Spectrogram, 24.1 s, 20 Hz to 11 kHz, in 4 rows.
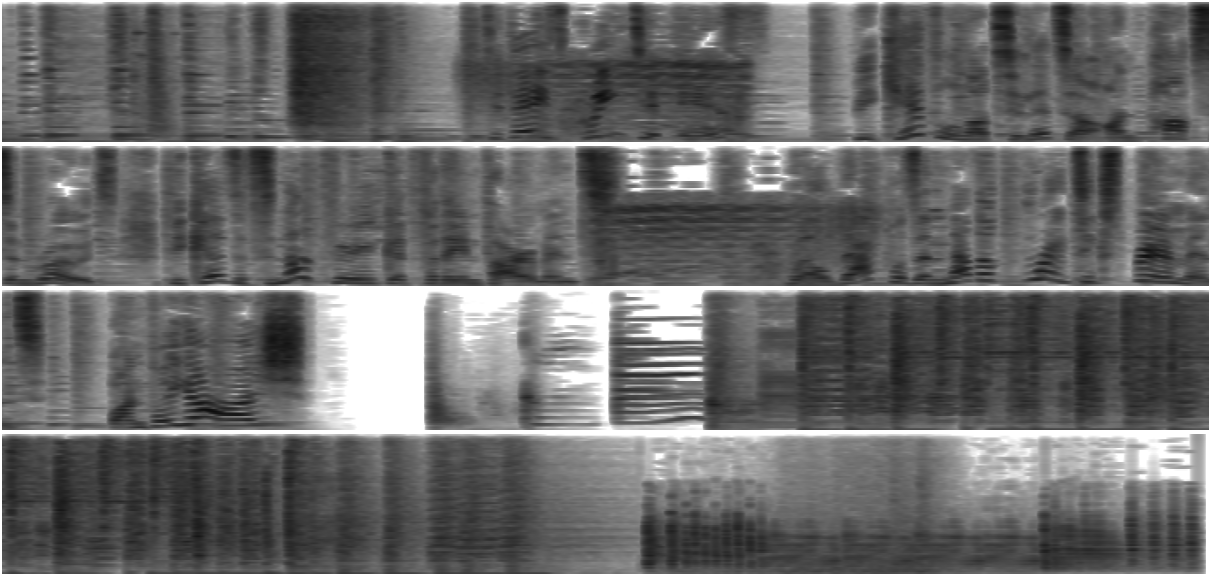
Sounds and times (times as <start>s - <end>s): Music: 0.0s - 13.7s, 14.4s - 21.3s
Speech: 2.4s - 9.0s, 10.0s - 13.7s.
